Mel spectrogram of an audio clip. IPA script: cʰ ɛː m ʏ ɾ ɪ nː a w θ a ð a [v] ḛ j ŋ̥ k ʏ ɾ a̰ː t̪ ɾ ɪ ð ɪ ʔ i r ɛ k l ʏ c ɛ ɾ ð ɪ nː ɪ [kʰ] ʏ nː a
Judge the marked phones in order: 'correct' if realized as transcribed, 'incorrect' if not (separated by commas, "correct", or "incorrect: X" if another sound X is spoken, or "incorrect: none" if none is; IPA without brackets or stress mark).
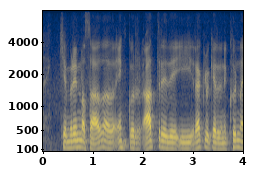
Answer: incorrect: ð, correct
